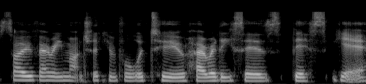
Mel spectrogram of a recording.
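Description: In a British accent, a woman speaks at a fairly slow pace against a quiet background. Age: 20s. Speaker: podcast co-host. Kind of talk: casual chat.

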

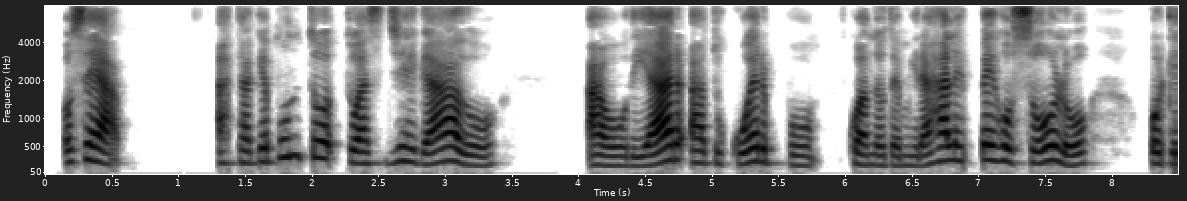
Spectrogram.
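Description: A woman at a medium pitch speaks at a fairly slow pace in an animated tone with lively intonation, the sound dry and close with no echo in a very clean recording with a silent background. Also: big swings in loudness. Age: 40s. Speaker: podcast host. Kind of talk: solo podcast monologue. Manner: conversational, animated.

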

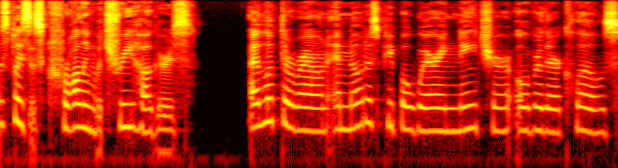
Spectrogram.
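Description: The delivery is an unforced reading voice.

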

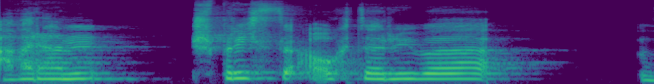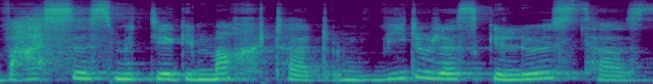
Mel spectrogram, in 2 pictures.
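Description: Calm and soothing, a woman speaks very slowly at a fairly high pitch with fairly even intonation. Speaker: coach and podcast host. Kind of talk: guided meditation. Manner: calm, slow, soothing, with gentle pauses.

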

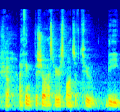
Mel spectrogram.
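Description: The talking runs at a fairly quick pace. It comes with a Canadian accent. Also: man. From Saskatchewan, Canada. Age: 30s. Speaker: painter. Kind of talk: casual interview. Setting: artist's studio.

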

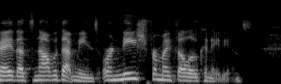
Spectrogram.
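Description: Recorded very cleanly against a silent background, a woman speaks in an animated tone at medium pitch with ordinary pitch variation. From Canada. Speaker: professional speaker and marketing consultant. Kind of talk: interview.

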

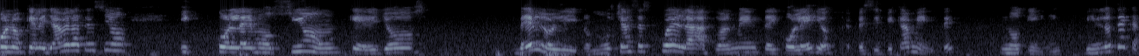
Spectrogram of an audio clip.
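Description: A woman speaks with a high-pitched voice. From Puerto Rico, Ponce. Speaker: librarian. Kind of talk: interview. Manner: halting, many repetitions.

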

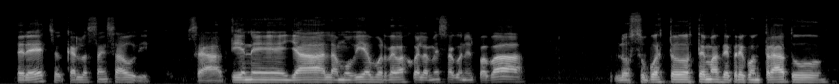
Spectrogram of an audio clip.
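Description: A man with a Chilean accent speaks at a moderate pace and medium pitch. His intonation is monotone and flat, the sound dry and close with no echo. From Santiago, Chile. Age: 30s. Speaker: Formula 1 fan. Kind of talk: casual chat.

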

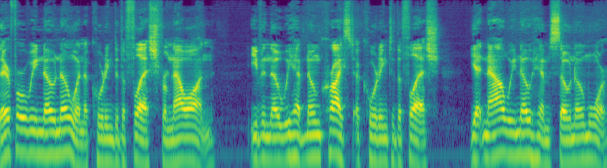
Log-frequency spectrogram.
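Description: A man speaks in an ordinary speaking voice at a fairly low pitch. His intonation is fairly even, and the background is quiet. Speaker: scripture reader. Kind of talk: scripture reading. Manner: slow, measured, reverent; formal, solemn.

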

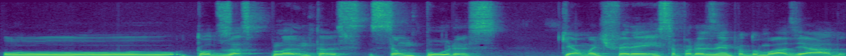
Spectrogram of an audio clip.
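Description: A very slow male voice with very even loudness and ordinary pitch variation. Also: medium pitch for a man. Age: 20s. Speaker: economics student. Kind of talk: casual podcast discussion.

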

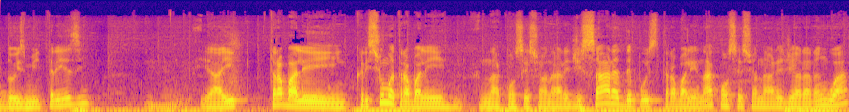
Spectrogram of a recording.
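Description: A man's lively intonation at a moderate pace, with music in the background. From Belo Horizonte, Brazil. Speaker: car salesman and dealership owner. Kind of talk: interview.

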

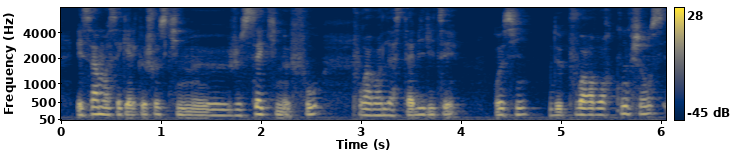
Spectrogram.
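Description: Her tone dark and mellow with vocal fry, a woman speaks at a fairly quick pace. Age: 20s. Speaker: actress and screenwriter. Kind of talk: casual chat.

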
